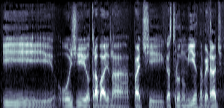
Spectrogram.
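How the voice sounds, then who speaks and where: Man from taiwan, 30s, interpreter, low voice, long echo. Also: steady tone, slow pace, a little hiss or hum. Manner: friendly, modest, with frequent "tá?" tags. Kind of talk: on-site interpreting. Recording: echoey hall.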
